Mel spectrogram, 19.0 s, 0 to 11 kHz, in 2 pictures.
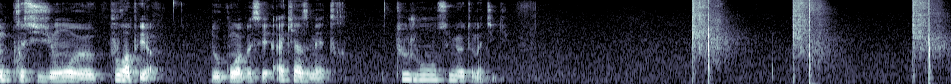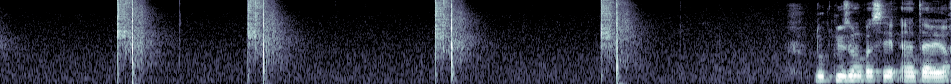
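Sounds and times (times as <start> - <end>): airsoft pistol shots: 6.9 - 8.4, 9.1 - 9.6, 10.7 - 11.2, 12.0 - 12.5, 13.8 - 14.4, 15.5 - 16.0
sharp snap: 6.9 - 8.4, 9.1 - 9.7, 10.7 - 11.4, 12.0 - 12.6, 13.8 - 14.8, 15.5 - 16.1.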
